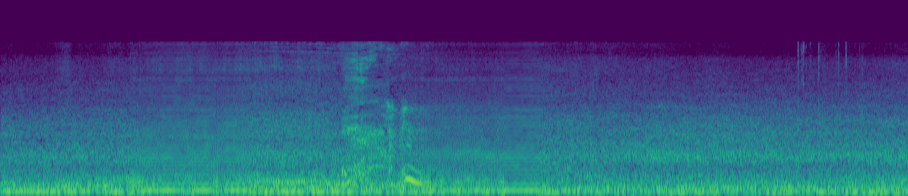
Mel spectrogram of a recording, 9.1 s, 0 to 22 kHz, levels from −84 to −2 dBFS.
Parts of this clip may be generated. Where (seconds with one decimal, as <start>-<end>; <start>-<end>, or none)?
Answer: 1.3-2.5; 4.2-5.4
